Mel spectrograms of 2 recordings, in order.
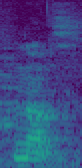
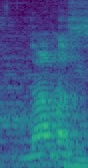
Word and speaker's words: Nons: Nonce. Nonce. So I'm Nonce. Nonce. Nos.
